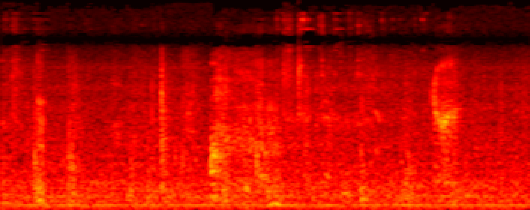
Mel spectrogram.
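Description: Shoes stepping, kicking and scuffing on a hard floor during a Charleston dance, a few separate knocks and scrapes over a low steady hum, with a brief high-pitched sound near the end.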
